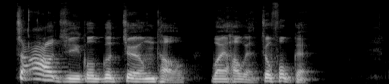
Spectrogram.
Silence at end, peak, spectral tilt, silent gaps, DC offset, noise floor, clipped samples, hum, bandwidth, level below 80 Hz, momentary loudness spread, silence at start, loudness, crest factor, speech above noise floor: 0.8 s; -6 dBFS; -6 dB/octave; none; under 0.1%; -72 dBFS; under 0.1%; none; 18 kHz; -64 dBFS; 8 LU; 0.15 s; -20 LUFS; 14 dB; 52 dB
